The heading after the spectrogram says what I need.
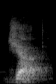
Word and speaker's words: Diop: the book by dr pronounced jop spelled d-i-o-p in the book african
